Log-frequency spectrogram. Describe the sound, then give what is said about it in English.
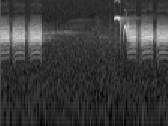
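A couple of black-capped chickadees calling as they dart into a yard with a suet feeder hung from a branch in the colder months: a brisk run of three buzzy, harsh "dee" notes, a short pause, then a high chip followed by three more dee notes. No voices. “Now, a couple of energetic black-capped chickadees dart in.”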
